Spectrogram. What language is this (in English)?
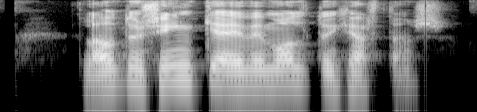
Icelandic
